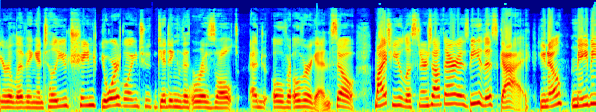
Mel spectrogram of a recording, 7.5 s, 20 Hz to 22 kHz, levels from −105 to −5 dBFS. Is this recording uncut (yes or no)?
no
